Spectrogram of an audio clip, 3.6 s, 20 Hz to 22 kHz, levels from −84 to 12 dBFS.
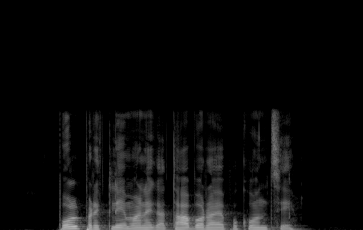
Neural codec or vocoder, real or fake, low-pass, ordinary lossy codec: none; real; none; none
